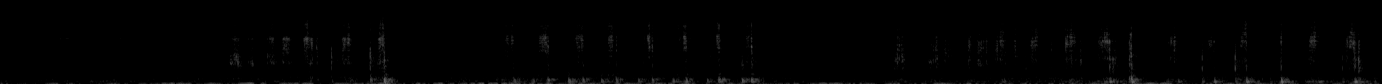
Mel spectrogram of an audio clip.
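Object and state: Scratch art paper being scratched.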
